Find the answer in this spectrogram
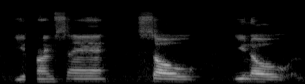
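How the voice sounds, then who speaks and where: A man talks at a moderate pace with a fairly high pitch and a bright, sharp tone. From Mississippi Delta, US South. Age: 30s. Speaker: clothing designer and tailor. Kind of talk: casual interview chat.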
